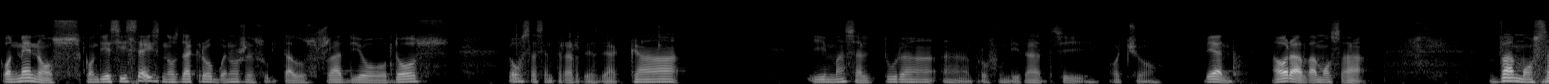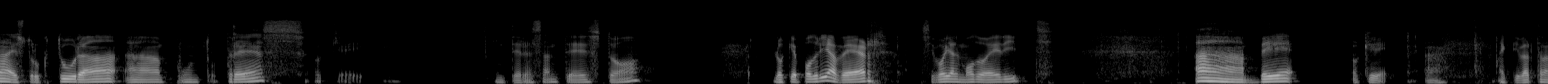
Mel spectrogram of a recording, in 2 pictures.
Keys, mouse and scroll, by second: 0.5-2.3 drag, 2.3-3.5 middle drag, 3.5-7.8 drag, 7.8 middle click, 7.9 right click, 8.1-11.8 middle drag, 12.8-14.6 drag, 16.8-18.4 drag, 18.4 middle click, 24.4 Tab, 26.4 KP_3, 27.2 a, 27.8 b, 28.3-30.4 drag, 29.5 a, 30.1 KP_3.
